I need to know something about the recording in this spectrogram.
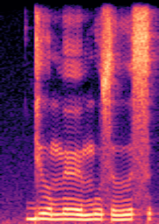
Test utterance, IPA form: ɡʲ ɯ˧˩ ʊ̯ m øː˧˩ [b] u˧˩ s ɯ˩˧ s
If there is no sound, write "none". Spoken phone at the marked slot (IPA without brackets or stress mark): m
